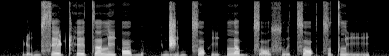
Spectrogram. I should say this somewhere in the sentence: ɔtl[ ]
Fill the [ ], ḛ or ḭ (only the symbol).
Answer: ḭ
